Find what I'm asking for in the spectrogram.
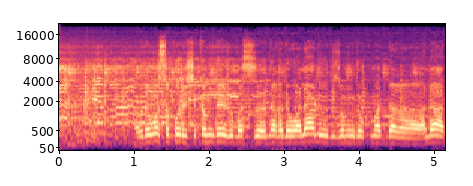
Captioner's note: foreign language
